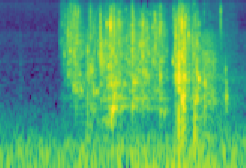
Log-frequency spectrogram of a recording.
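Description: Water trickling and dripping as it is collected in The Long Dark survival game, a faint splashy pour starting after a brief silence and running steadily to the end.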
